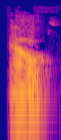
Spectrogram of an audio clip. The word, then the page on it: OUT: American English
